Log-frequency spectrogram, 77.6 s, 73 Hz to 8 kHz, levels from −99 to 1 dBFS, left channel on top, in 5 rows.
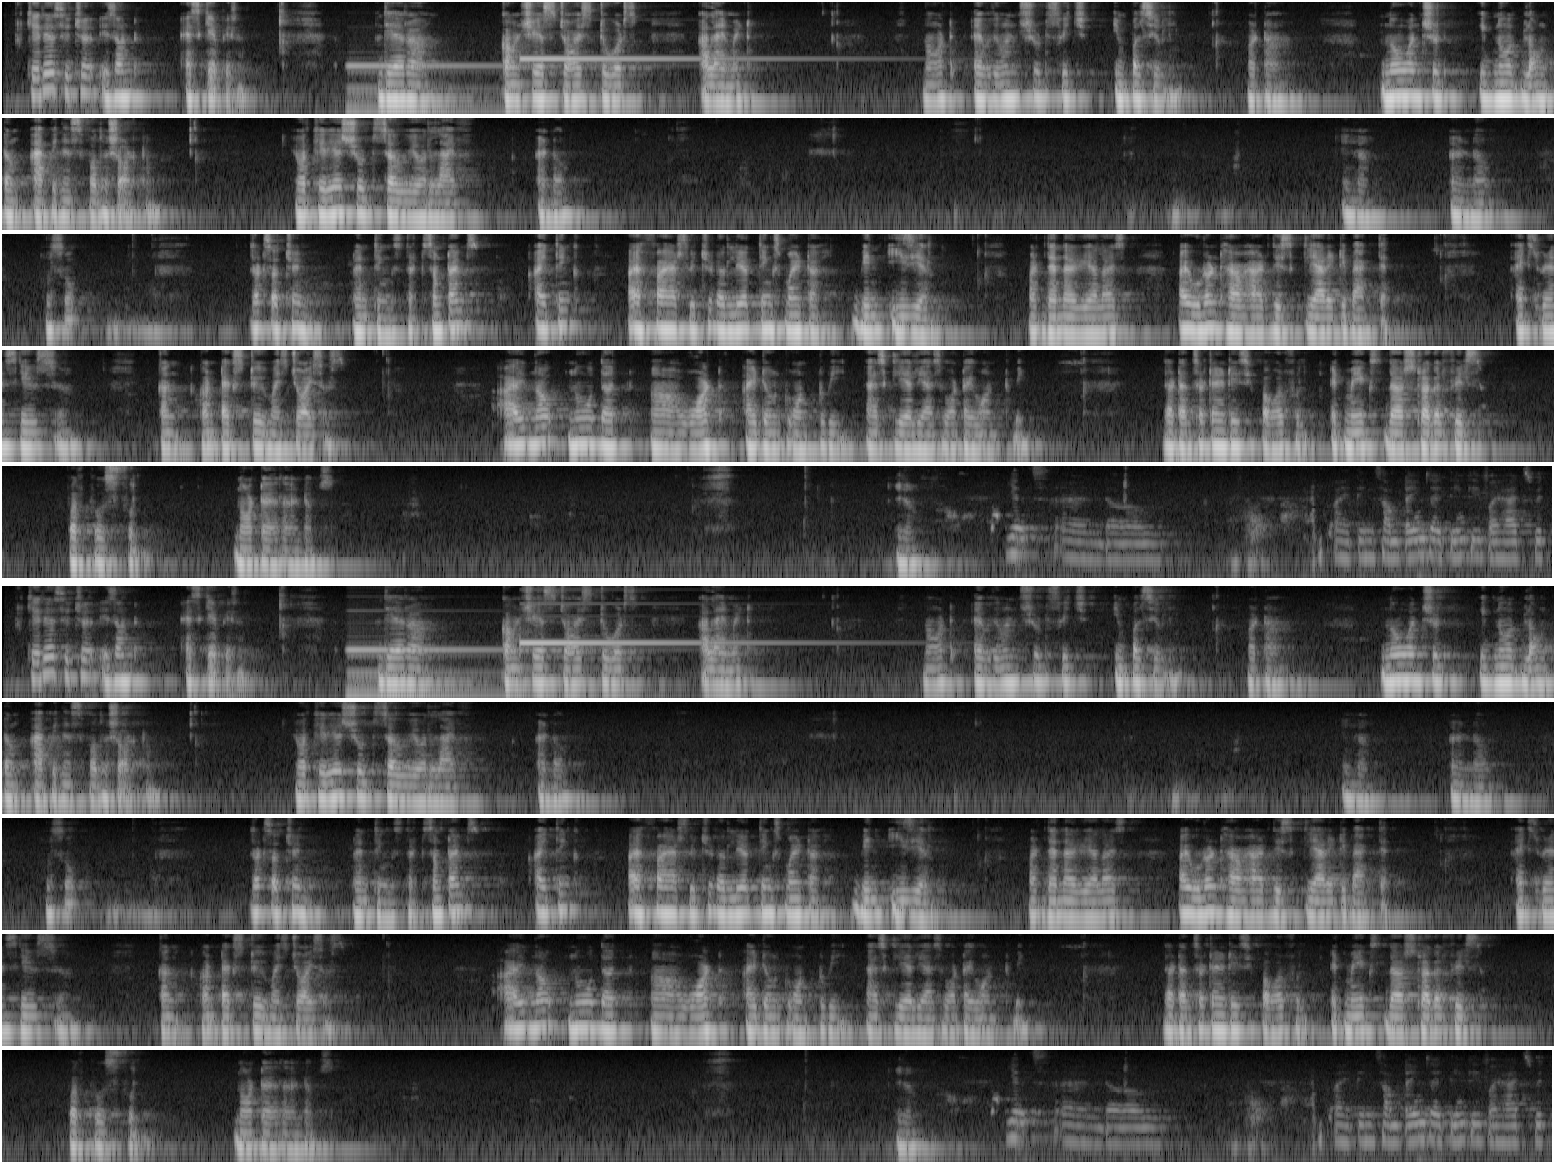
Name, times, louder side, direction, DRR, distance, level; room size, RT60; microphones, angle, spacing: voice 1, 0.2-2.5 2.8-3.2 3.7-4.5 5.0-6.6 7.0-7.6 9.2-11.8 12.4-13.1 13.4-13.5 13.8-17.5 18.4-20.3 20.8-21.2 27.2-27.8 28.9-29.5 30.0-30.6 31.5-31.8 32.1-32.9 33.5-35.8 36.3-36.8 37.3-40.6 41.3-45.0 45.5-45.6 46.1-47.5 48.1-50.0 51.5-56.9 58.2-61.4 62.7-63.6 64.4-65.4 69.1-69.4 71.0-71.6 72.0-72.1 74.4-75.0, left 4 dB, 55° left, 0.8 m, -33 dB
sound 1, 3.4-8.1, right 2 dB, 50° right, 1.0 m, -40 dB
voice 2, 72.1-73.7 74.7-74.8 75.4-77.5, left 1 dB, 20° left, 1.6 m, -50 dB
25.5 x 23.0 x 7.5 m
head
